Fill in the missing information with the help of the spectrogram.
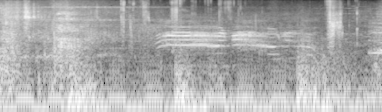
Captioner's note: yelling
